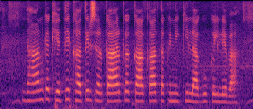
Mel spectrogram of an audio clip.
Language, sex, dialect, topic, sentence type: Bhojpuri, female, Western, agriculture, question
